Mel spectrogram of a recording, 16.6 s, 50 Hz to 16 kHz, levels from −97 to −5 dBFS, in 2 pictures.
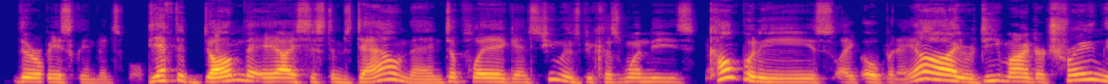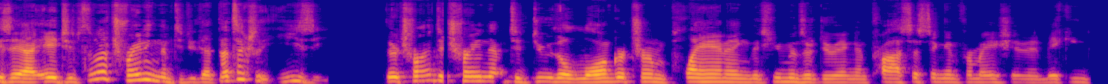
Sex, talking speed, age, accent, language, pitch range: male, 215 wpm, 30-49, American, English, 155-200 Hz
